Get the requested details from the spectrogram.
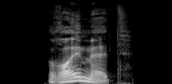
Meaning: second-person plural subjunctive I of räumen
- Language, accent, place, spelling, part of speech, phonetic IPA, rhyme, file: German, Germany, Berlin, räumet, verb, [ˈʁɔɪ̯mət], -ɔɪ̯mət, De-räumet.ogg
